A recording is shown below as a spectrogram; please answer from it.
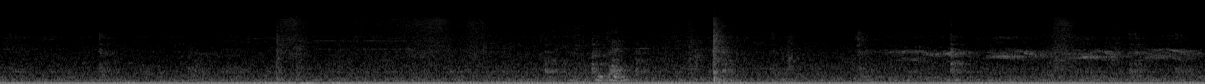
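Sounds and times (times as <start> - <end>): steady low hum: 0.0 - 12.0
harsh bird calls: 8.7 - 12.0.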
